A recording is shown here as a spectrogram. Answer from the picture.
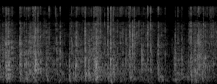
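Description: A family-size Lay's snack bag crinkling and crackling in a quick, uneven run of small snaps as hands pull its sealed top open.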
